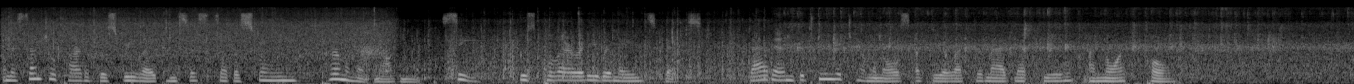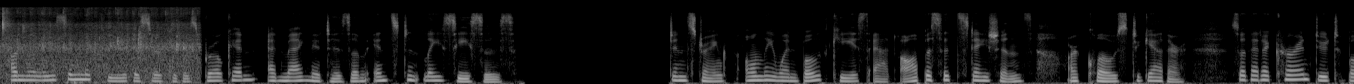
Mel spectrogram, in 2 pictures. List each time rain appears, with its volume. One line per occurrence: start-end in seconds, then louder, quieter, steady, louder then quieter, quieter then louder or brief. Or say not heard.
0.0-15.6 steady.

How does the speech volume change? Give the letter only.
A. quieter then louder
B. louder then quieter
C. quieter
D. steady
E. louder
D.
